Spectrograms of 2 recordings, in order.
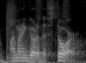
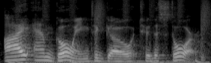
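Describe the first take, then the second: First: The words run together quickly and reduced. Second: Every word is said slowly and separately. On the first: The speaker calls it right. "a really big jumble of sounds" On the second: The speaker calls it wrong. "in a really slow way ... it sounds kind of robotic"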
